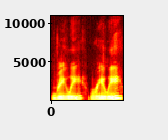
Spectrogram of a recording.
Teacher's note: use it to show you're interested in a conversation with upward intonation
